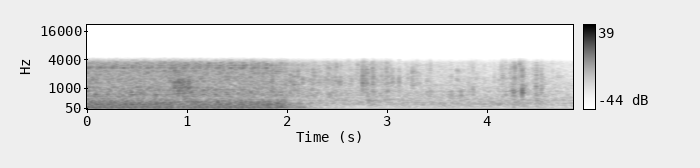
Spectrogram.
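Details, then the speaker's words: Engine: rough, uneven idle for about two seconds, then it drops off and dies, leaving only faint rattles; stalling at idle, cause unknown. "se apaga."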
